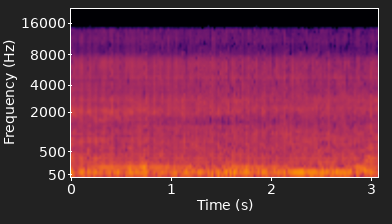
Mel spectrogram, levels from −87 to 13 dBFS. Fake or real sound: fake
